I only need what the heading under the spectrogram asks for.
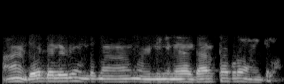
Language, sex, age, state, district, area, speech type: Tamil, male, 30-45, Tamil Nadu, Tiruvarur, rural, conversation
